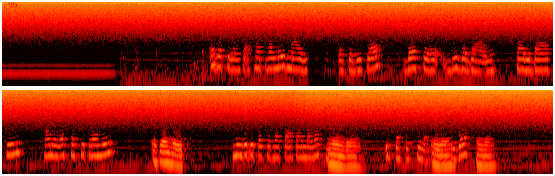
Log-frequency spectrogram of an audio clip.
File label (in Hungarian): nyelvjaras gyujtesek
